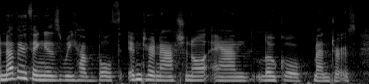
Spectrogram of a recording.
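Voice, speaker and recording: A woman with an American accent talks at a moderate pace and medium pitch, with fairly even intonation, in an unremarkable speaking voice. The recording is very clean, with a silent background. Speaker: university international office staff. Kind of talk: podcast interview.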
